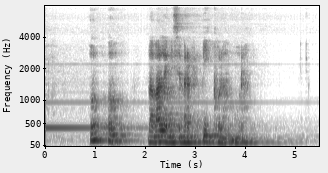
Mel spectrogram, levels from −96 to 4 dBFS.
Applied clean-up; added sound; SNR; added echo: neural separator model SepFormer DNS4.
